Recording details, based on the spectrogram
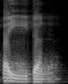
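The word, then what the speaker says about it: كَيْدًا: Tadinya harus tulisannya kaidan, tapi bacanya dirubah jadi kaida, hukumnya adalah mad iwad, bacanya kaida.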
